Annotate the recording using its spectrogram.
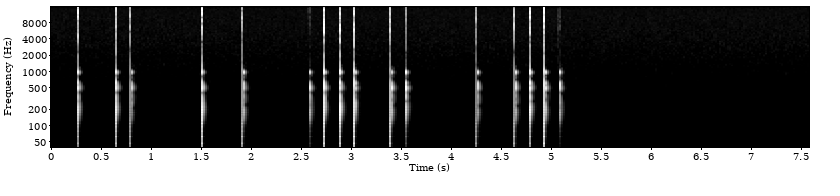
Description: Tap code, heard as knocks on wood, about 6 knocks a second. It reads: BARD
